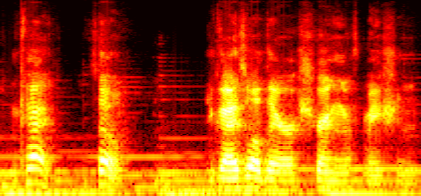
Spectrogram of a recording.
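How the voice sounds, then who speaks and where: A man's voice: medium pitch, expressive, fast talker, music in the background. A man acting as game master on a streamed tabletop game, talking casually with lots of fillers. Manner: casual, filler-heavy, thinking aloud.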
